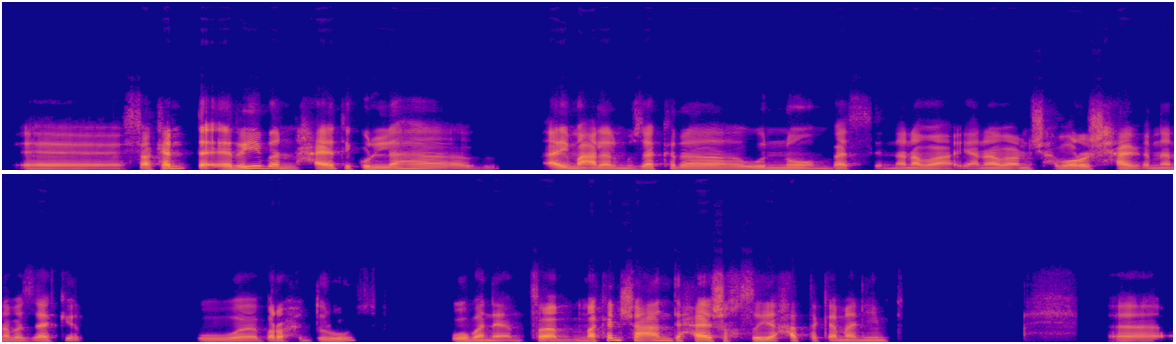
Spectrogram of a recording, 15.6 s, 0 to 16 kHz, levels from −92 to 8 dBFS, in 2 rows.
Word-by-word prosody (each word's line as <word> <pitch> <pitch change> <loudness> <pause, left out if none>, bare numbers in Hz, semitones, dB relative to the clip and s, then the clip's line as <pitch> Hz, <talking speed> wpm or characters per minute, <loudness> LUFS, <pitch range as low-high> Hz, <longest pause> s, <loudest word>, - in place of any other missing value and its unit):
آآ، 95 -2 -3
فكان 180 - +3
تقريبًا 170 +3 +4
حياتي 170 - +3
كلّها 155 +3 -2 0.5
قايمة 160 -1 +5
على 115 -1 +4
المذاكرة 150 +7 -1
والنوم 130 -7 -4
بس، 105 0 -4
إن 95 +2 -15
أنا 115 +2 +1
ب 110 - -5
يعني 100 -1 -1
أنا 115 - -2
ما - - +2
باعملش 110 +2 -3
ح - - -11
ما 105 - -2
وراييش 135 +5 +1
حاجة 140 - +2
غير - - -8
إن 115 - -9
أنا 125 +1 -2
باذاكر، 110 -3 -3 0.8
وباروح 105 0 -2
الدروس - - -8 0.5
وبانام، 110 -6 -1
فما 120 +6 +3
كانش 215 +7 0
عندي 175 +1 +3
حياة 150 +1 +7
شخصية 145 -2 0
حتى - - -2
كمان 110 +1 -2
يمكن. 110 -3 -10 1.4
آآ 90 -2 -3
120 Hz, 140 wpm, -25 LUFS, 105-150 Hz, 1.4 s, حياة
